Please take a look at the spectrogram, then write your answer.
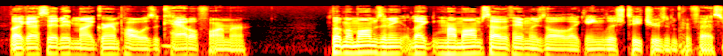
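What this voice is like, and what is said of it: Strong Southern US accent. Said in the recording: “You have a very present Southern accent.”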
